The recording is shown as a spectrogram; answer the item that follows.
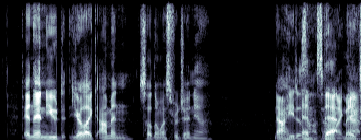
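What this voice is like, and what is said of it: Usual voice. Nothing is said of it.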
